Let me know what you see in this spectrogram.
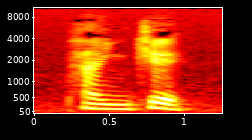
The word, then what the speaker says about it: پنکه: در کلمه پنکه معمولاً سر زبان به لسه برخورد نمی کنه، بلکه صدای نون در پنکه به صورت غنه و با امتداد بیشتر از بینی خارج میشه.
